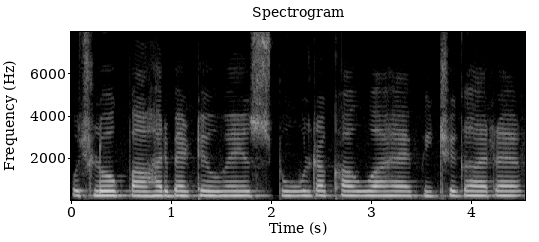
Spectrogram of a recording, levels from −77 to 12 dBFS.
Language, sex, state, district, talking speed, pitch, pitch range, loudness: Hindi, female, Bihar, Patna, 170 wpm, 225 Hz, 225-230 Hz, -15 LUFS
